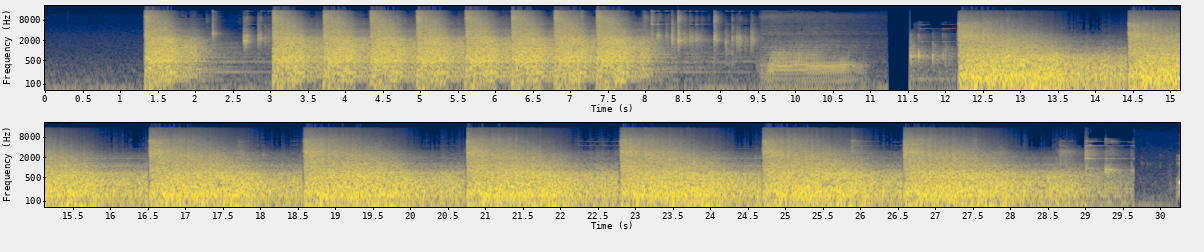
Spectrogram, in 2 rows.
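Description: Desert Eagle .357 Magnum pistol firing in an indoor range: a quick string of shots, then a slower series of about nine heavy shots roughly two seconds apart, each ringing on in the room's echo.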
